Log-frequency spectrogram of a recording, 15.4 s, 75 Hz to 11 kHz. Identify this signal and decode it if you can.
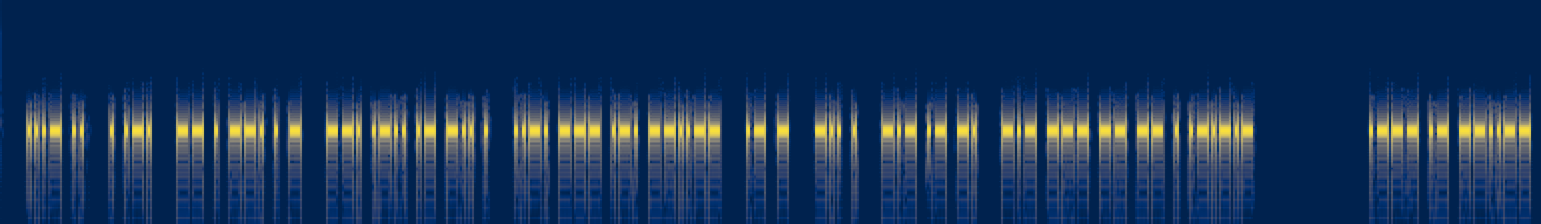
Morse code, heard as a keyed tone, about 32 wpm, 600 Hz. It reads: VI ER MEGET GLADE FOR, AT DE KAN KOMME. JA,
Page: Ferie 32 wpm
